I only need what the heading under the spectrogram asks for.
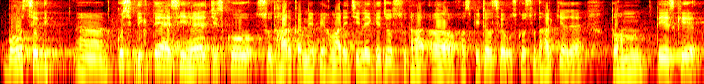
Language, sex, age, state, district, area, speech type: Hindi, male, 30-45, Bihar, Darbhanga, rural, spontaneous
